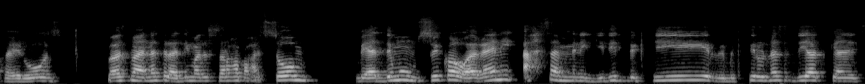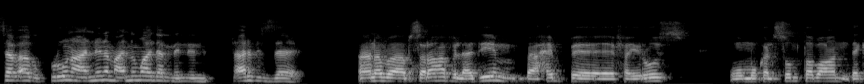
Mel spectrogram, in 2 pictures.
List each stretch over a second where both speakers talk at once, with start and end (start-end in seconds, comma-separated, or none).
none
